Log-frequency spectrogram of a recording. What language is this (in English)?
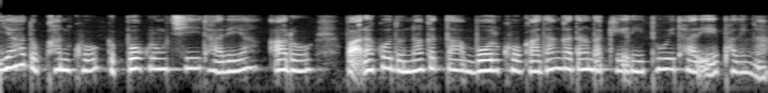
Garo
